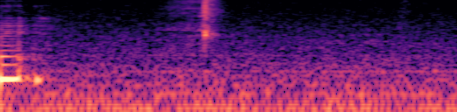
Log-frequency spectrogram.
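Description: A single click of a pair of scissors about a second in, otherwise faint room noise.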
